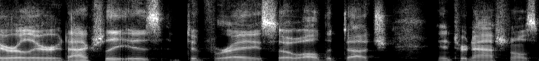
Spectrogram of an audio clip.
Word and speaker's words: de Vrij: vray which i just look up how to pronounce correctly this time i was saying devry earlier it actually is defray so all the dutch internationals maybe anybody that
